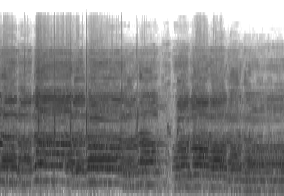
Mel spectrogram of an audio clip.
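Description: A crowd of men chanting together in long, held, sung notes, with a short break about three and a half seconds in before the chant picks up again.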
